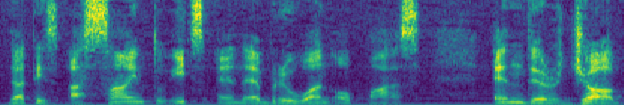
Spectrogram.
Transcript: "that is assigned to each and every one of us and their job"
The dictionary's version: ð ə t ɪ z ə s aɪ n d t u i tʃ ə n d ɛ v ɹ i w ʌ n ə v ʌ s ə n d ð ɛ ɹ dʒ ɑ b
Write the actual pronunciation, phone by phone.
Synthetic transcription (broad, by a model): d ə t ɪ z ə s aɪ n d t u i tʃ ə n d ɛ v ɹ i w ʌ n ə p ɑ s ə n d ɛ ɹ dʒ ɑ b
